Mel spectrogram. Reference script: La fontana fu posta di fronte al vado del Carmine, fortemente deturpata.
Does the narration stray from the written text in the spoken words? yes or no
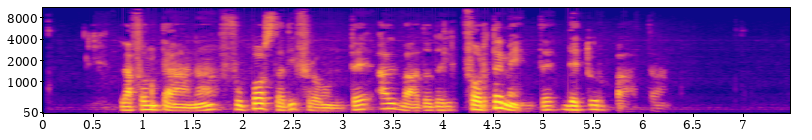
yes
